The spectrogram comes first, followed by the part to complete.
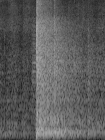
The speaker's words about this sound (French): c'est plus un vrai boulet de canon qui est tiré, mais c'est midi, c'est normal.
